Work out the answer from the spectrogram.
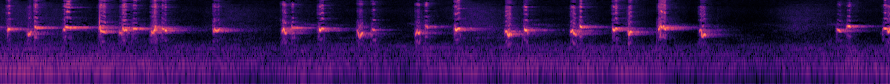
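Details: Cream-vented bulbul in steady chattering song: clipped, slightly rising and falling notes tumbling in close clusters, with a brief pause near the end before the phrases resume; soft low background rumble.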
